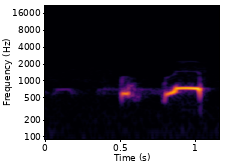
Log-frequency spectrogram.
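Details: Spotted doves, male and female, cooing to coax newly caught captive doves into calling: a faint short note, then a clipped coo and a longer level coo.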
